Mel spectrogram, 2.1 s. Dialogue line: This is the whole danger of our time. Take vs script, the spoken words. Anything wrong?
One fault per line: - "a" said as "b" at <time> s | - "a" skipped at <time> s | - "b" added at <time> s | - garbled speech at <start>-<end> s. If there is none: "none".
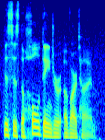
none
